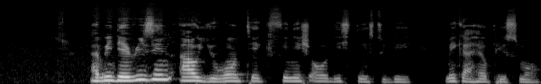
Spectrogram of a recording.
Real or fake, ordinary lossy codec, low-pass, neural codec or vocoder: real; none; 19.8 kHz; none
